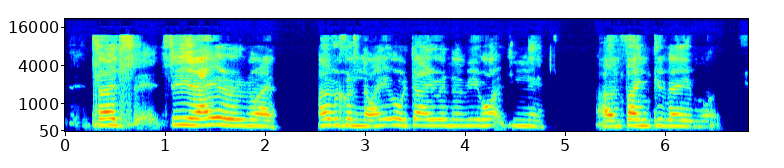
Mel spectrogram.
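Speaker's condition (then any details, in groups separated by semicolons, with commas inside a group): Cerebral palsy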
